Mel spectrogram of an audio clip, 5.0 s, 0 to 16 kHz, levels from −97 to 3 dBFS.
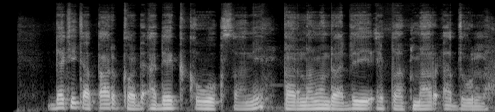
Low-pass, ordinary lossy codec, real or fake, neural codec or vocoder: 14.4 kHz; none; fake; codec, 44.1 kHz, 3.4 kbps, Pupu-Codec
